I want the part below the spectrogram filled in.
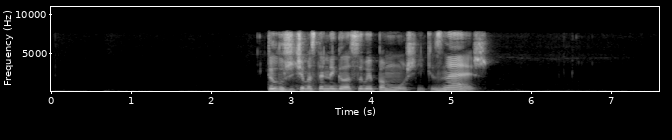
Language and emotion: Russian, angry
